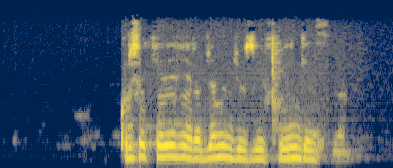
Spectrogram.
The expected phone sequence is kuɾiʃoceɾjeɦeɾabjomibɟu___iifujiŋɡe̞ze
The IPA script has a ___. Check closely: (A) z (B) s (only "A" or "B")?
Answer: A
